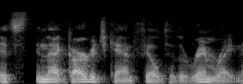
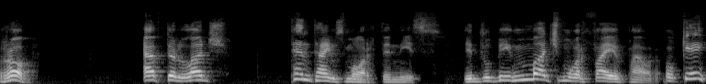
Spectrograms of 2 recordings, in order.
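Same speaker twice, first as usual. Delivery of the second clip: put-on thick Italian accent, laid on heavily, pitched up; 7 semitones higher than usual. Recounting being asked for more ammo, in Mario's heavy Italian accent. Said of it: "he came with a heavy Italian accent".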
